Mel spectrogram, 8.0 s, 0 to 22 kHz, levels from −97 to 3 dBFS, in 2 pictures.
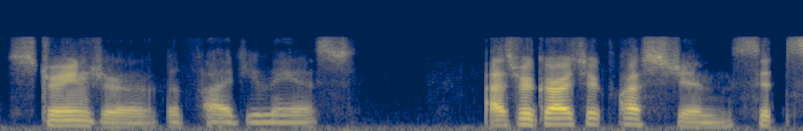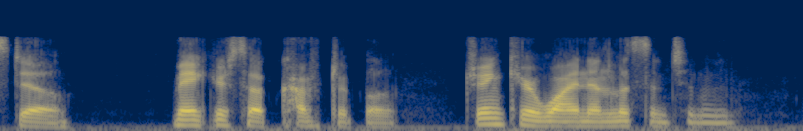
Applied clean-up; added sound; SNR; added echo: neural diffusion model UNIVERSE++.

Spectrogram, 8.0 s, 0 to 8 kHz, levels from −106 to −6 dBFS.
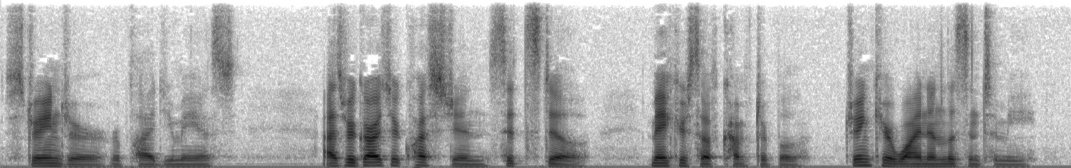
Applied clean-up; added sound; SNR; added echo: none; none; none; none.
